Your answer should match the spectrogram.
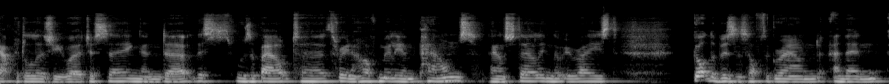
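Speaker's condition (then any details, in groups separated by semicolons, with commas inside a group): No condition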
